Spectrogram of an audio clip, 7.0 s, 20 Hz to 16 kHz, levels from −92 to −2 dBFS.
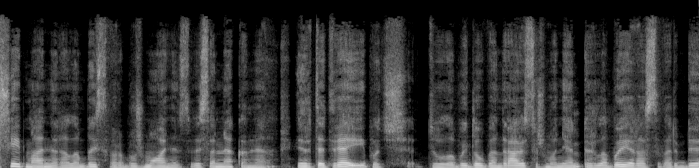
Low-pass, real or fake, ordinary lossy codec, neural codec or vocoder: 14.4 kHz; fake; MP3, 96 kbps; codec, 44.1 kHz, 3.4 kbps, Pupu-Codec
